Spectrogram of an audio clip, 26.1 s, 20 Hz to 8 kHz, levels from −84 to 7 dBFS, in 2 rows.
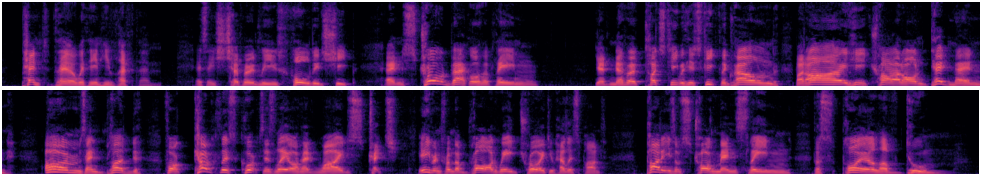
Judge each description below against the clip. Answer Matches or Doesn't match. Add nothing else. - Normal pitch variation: Doesn't match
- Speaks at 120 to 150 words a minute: Matches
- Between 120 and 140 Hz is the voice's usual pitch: Doesn't match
